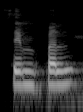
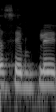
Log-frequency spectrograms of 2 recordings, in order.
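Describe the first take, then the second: First: Said in the usual way. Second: सिंपल ही said as "sim-play", silent E voiced; wrong final E. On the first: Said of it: "जिसका pronunciation नहीं होता". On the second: Shown as a demonstration. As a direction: sound out a final "ay" after सिंपल. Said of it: "नहीं होता". (सिंपल के अंत का ई गलत तरह से "सिंप्ले" बोलकर)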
